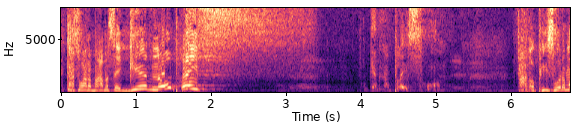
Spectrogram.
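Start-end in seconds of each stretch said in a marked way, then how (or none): 0.9-3.4 very slow, stretched Give no place; drawn-out scripture. Acted. 4.0-5.1 whispered echo. Acted.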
